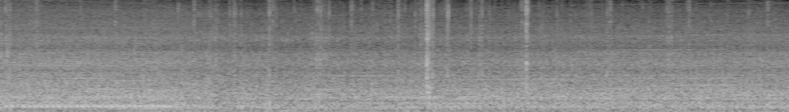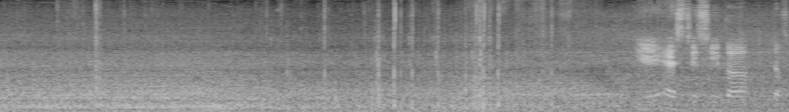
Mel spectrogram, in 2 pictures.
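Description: A concrete mixer truck drives along the Miqat–Taif highway with a continuous low engine drone and road rumble throughout, a voice faintly present beneath it.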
